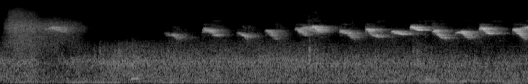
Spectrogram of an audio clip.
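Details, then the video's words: Oriental white-eye in 'buka sing' open singing, recorded 20 January 2022, fifth day after monthly deworming: one high smeared note, then quick thin chirps rising in pace and loudness, about two per second, over faint low hum. "Mata Puteh Raja Video 1 buka sing"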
